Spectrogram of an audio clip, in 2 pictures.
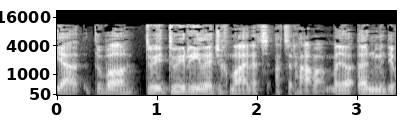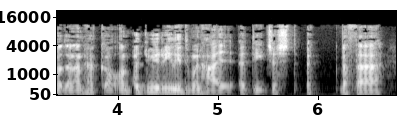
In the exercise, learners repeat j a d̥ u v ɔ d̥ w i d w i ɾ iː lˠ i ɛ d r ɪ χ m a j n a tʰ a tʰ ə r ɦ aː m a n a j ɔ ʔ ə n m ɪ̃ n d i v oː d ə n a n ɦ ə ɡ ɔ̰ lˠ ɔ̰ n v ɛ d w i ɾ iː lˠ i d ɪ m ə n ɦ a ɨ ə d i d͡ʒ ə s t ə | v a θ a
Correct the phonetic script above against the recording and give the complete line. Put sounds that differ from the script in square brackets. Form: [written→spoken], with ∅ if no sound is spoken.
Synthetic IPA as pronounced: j a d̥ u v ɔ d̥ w i d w i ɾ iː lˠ i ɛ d r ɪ χ m a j n a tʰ a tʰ ə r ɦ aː m a [n→m] a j ɔ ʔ ə n m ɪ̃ n d i v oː d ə n a n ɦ ə ɡ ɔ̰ lˠ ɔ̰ n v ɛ d w i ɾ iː lˠ i d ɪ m ə n ɦ a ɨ ə d i d͡ʒ ə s t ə | v a θ a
